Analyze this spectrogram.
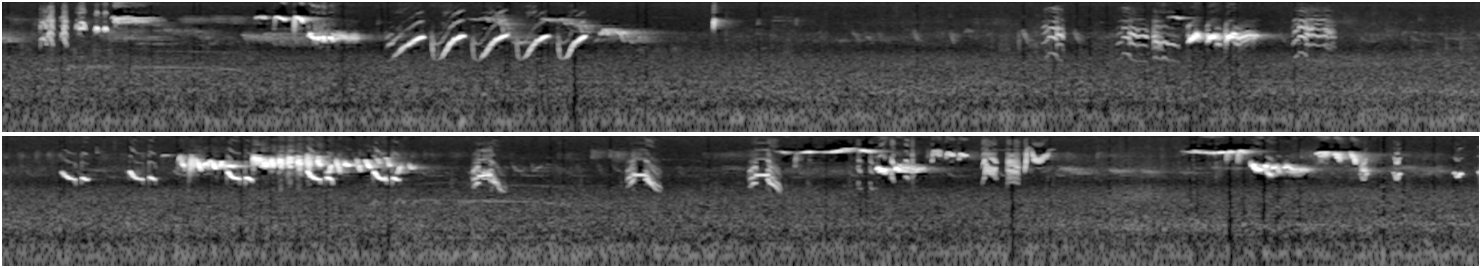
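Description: Birds chirping and calling in bursts with short pauses: high chirps and trills, with a quick run of about eight downward-sliding whistles about four seconds in.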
